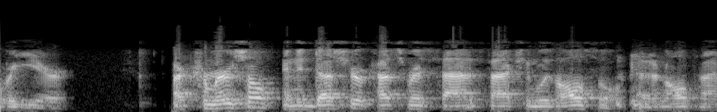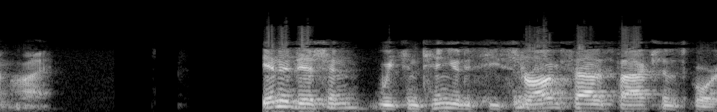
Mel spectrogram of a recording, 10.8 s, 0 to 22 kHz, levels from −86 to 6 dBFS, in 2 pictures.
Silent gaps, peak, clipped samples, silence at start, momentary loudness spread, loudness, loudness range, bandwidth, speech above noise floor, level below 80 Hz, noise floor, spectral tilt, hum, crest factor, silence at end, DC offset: 6.26-6.49 s, 6.57-6.70 s, 6.82-7.33 s; 0 dBFS; under 0.1%; 0 s; 11 LU; -15 LUFS; 6 LU; 8.6 kHz; 34 dB; -52 dBFS; -49 dBFS; -6.5 dB/octave; none; 16 dB; 0 s; under 0.1%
